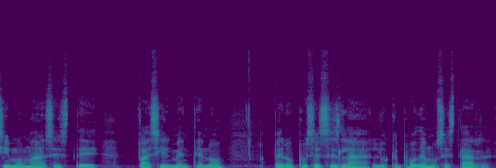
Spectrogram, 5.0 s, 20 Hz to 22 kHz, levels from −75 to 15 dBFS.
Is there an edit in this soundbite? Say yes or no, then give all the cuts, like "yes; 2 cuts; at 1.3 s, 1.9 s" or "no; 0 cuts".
no; 0 cuts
